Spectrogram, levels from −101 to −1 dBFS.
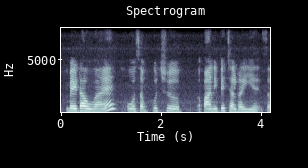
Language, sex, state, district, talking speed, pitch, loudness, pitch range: Hindi, female, Chandigarh, Chandigarh, 170 wpm, 215 Hz, -18 LUFS, 205-230 Hz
